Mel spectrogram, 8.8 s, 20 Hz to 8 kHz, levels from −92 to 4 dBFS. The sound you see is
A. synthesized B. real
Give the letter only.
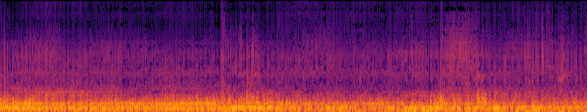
A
